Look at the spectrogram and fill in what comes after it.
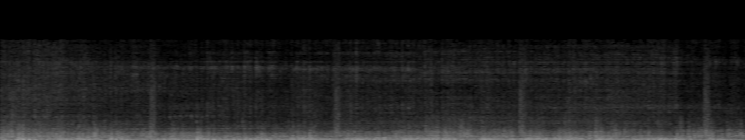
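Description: Royal Enfield Bullet single-cylinder engine running steadily while riding, with wind buffeting the microphone.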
